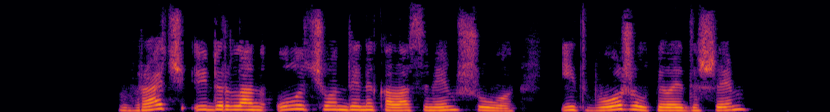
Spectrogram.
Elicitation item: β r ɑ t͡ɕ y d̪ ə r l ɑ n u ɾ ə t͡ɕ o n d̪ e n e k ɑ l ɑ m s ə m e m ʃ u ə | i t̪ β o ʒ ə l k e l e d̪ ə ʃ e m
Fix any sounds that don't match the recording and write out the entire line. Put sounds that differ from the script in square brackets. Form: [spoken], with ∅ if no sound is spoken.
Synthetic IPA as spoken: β r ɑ t͡ɕ y d̪ ə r l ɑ n u [l] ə t͡ɕ o n d̪ e n e k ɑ l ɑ [∅] s ə m e m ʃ u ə | i t̪ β o ʒ ə l [p] e l e d̪ ə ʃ e m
